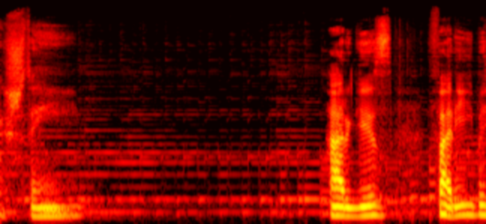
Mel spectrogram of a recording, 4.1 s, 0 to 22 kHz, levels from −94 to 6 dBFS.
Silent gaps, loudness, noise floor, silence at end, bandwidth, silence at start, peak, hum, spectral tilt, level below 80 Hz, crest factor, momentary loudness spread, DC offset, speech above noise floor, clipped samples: none; -25 LUFS; -60 dBFS; 0 s; 18 kHz; 0 s; -4 dBFS; none; -5 dB/octave; -78 dBFS; 24 dB; 18 LU; under 0.1%; 35 dB; under 0.1%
